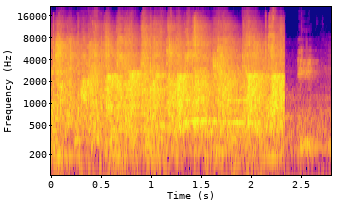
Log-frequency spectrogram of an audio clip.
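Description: Audience applause at a Brazilian tropical culture talk concert welcoming two elderly guests, steady broadband clapping for over two seconds before cutting off abruptly.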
